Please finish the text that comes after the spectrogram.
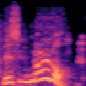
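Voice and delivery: high, unbothered dog voice; voicing the dog. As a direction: squeak it out like a chill little dog.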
